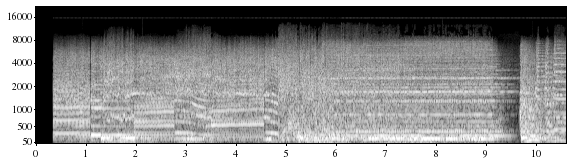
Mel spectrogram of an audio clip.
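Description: A car engine driven hard, its pitch stepping and sliding through several gear changes, then giving way to a noisy rush. It fades out near the end and a loud burst of music cuts in.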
